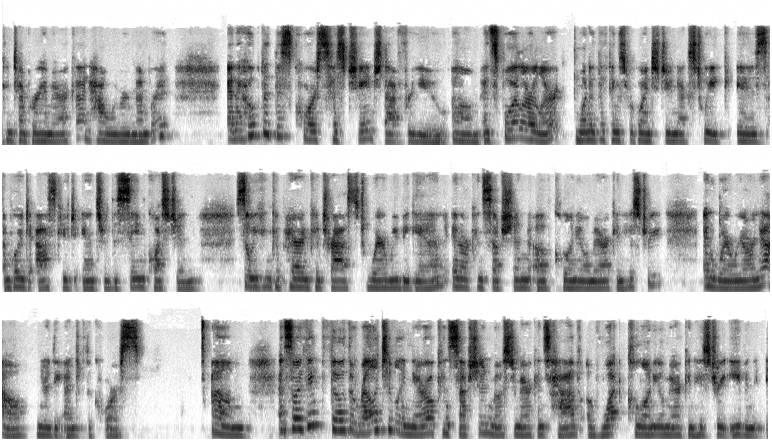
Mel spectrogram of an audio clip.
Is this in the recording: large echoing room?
no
